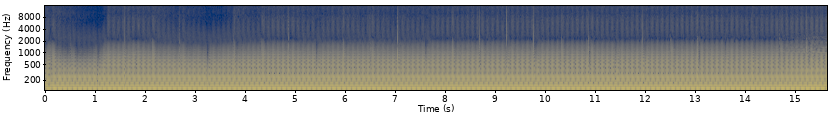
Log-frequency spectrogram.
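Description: Metasonix vacuum-tube synthesizer modules (S-1000 and D-1000 run through an R-56 reverb) holding a steady, heavy low drone rich in overtones. A faint click recurs about one and a half times a second through it.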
